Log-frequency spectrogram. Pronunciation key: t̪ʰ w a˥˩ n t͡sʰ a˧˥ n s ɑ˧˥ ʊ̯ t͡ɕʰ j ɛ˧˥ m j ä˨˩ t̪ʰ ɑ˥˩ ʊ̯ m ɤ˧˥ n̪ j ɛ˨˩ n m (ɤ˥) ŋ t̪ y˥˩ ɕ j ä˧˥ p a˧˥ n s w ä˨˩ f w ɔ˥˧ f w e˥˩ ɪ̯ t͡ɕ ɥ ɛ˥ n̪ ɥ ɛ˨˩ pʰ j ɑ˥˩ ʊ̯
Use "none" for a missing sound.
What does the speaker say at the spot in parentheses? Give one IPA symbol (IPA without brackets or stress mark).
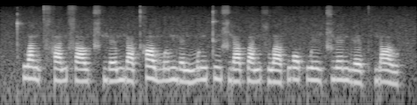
ɤ˥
